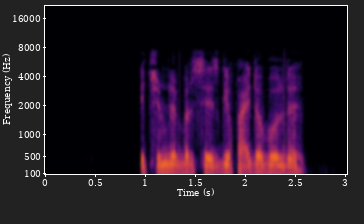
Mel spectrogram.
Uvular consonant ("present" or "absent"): absent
